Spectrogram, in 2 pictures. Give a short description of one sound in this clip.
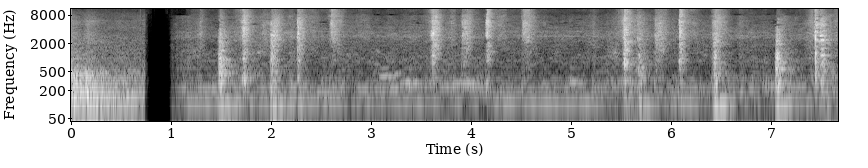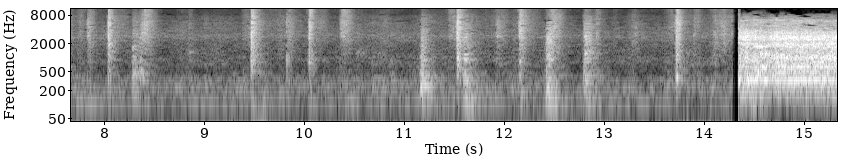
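Wet mortar slaps against a brick wall again and again.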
